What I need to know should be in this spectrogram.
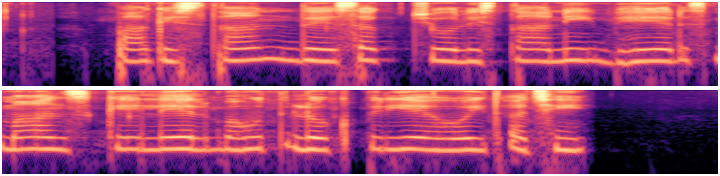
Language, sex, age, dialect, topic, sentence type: Maithili, female, 41-45, Southern/Standard, agriculture, statement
